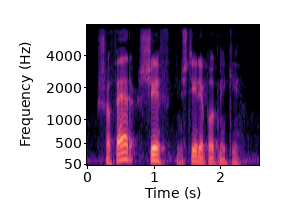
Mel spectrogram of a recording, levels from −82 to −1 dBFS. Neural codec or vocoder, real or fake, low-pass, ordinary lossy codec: codec, 24 kHz, 0.9 kbps, WavTokenizer, small release; fake; 7.2 kHz; none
